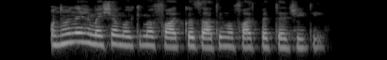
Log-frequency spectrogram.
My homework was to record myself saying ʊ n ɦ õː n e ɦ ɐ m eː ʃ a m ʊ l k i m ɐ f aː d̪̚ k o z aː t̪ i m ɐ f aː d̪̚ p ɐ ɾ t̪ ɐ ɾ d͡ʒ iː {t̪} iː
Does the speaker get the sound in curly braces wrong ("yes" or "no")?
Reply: yes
